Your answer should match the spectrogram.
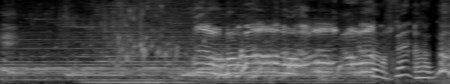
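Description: Held music notes, then from about halfway through a man's voice babbling unintelligibly through a mouthful of food, with a gargling quality.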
